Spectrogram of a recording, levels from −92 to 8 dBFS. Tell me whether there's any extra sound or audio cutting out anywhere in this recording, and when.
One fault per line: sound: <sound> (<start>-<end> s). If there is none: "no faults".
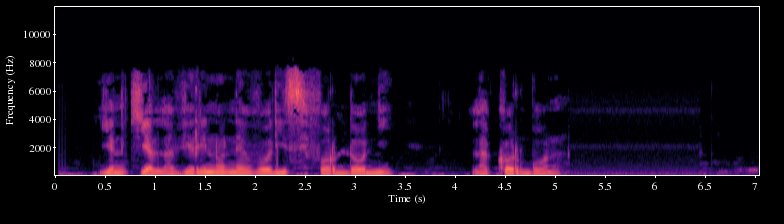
no faults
